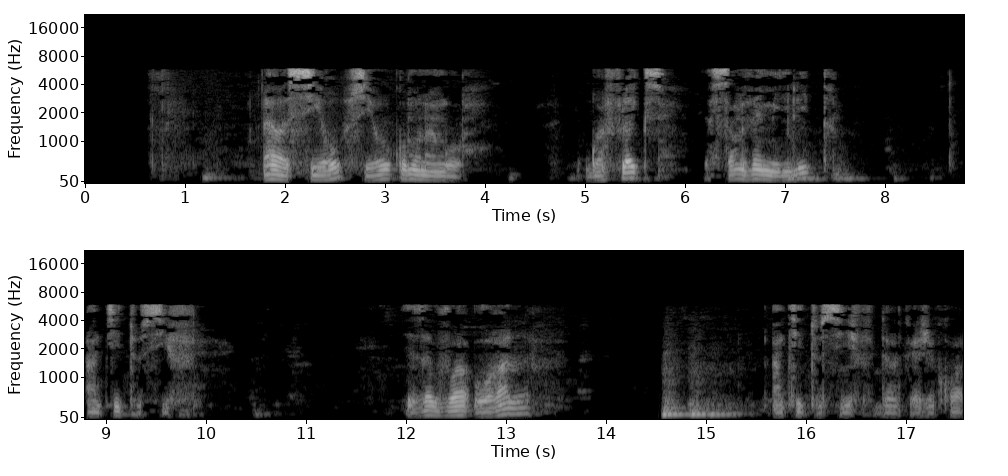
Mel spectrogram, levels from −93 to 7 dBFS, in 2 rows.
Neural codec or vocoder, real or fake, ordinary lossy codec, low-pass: none; real; MP3, 24 kbps; 7.2 kHz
